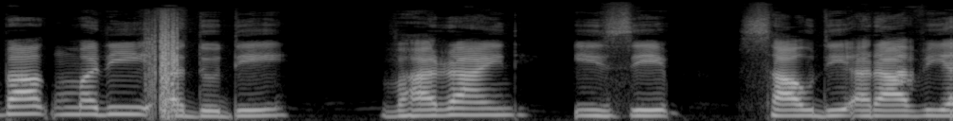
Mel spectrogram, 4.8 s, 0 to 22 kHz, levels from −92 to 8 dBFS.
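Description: At 0.72 s, a burst of scratchy, rustling noise cuts across the speech for about 0.18 s, ending at 0.90 s and roughly as loud as the speech itself. This is cable scratch noise, likely from a worn cable or connector being moved so its contact resistance jumped erratically.

Near the end, from 4.49 to 4.58 s, a short chirpy blip of misplaced sound appears, peaking around -15 dBFS. This is a corrupt frame decoded: a few compressed frames with damaged bits were played anyway, spraying energy into wrong frequencies.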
